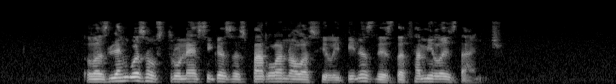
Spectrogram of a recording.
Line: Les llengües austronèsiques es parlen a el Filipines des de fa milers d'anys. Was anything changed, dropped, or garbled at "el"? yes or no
yes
